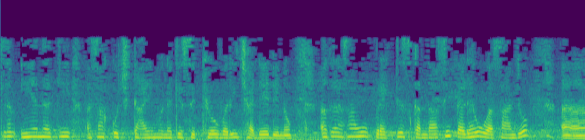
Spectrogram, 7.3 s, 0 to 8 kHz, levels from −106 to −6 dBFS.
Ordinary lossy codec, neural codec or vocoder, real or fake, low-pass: MP3, 24 kbps; none; real; 7.2 kHz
